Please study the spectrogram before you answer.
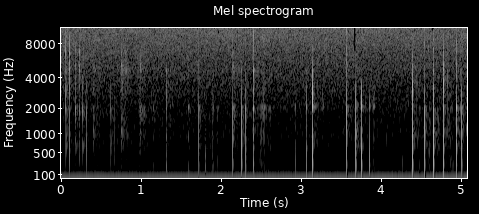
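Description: A solid round wooden log slice is held in the hands while fingernails scratch and tap along its bark edge and ring face. Quick, dry clicks and scrapes come in a steady scattered run over low background hiss, the crisp taps ending almost instantly.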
